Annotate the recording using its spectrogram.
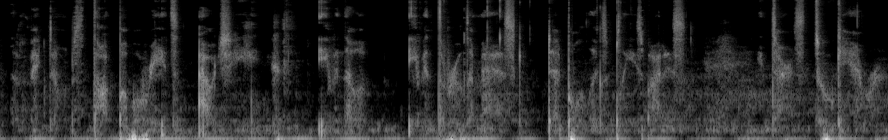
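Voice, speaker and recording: A voice whispers at a very slow pace, broken by long, frequent pauses. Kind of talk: reading stage directions aloud. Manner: whispered.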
